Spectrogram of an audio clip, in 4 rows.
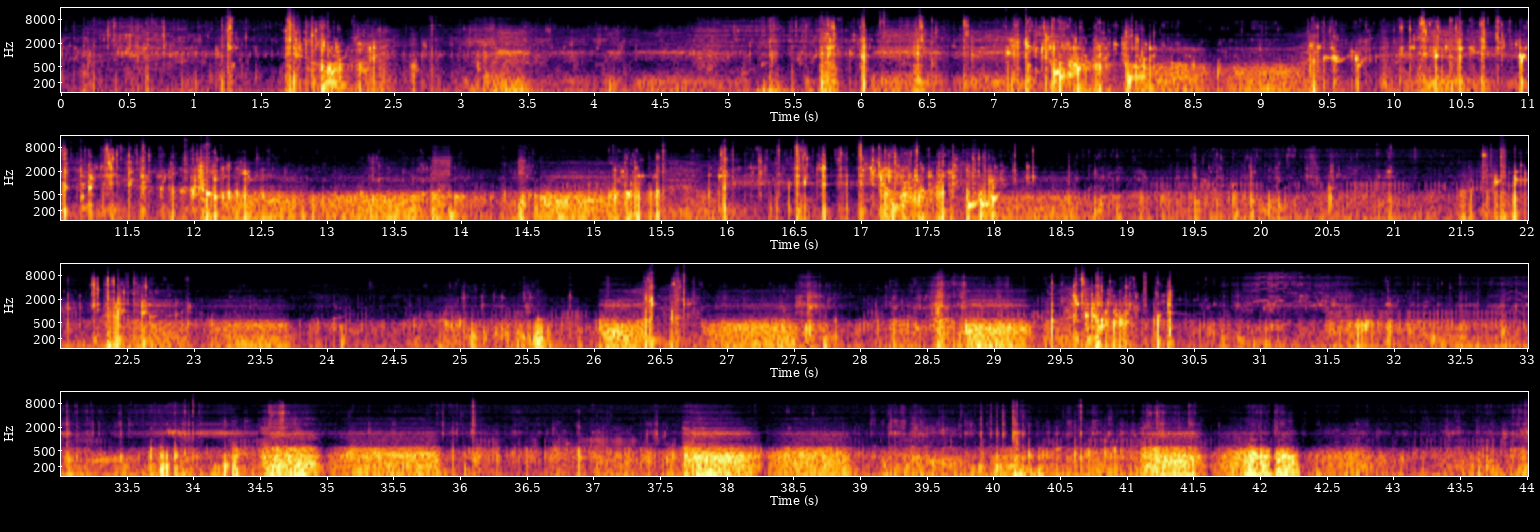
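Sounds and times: water splashing: 0.0 - 12.5, 15.1 - 18.2, 27.6 - 34.4
muffled underwater rushing water: 0.0 - 44.0.

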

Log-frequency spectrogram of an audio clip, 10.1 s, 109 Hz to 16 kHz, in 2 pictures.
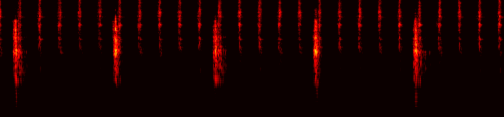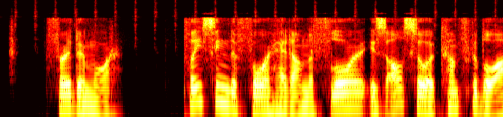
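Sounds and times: clock ticking: 0.0 - 10.0.

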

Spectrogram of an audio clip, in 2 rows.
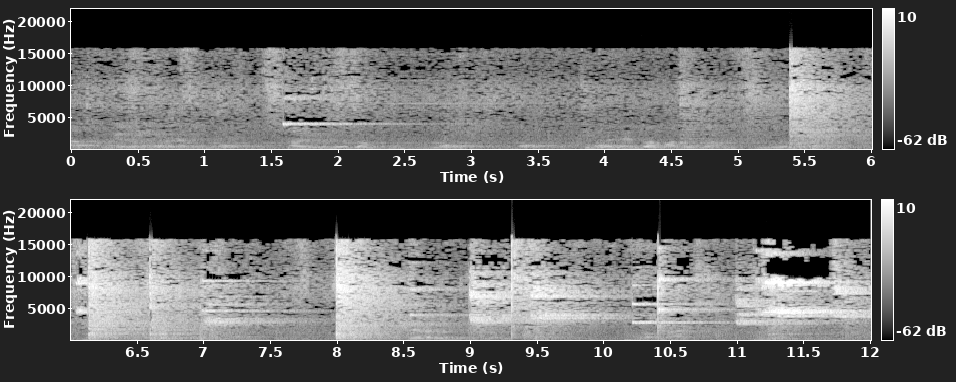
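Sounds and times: racket striking shuttlecock: 5.4 - 8.6, 9.2 - 11.5.

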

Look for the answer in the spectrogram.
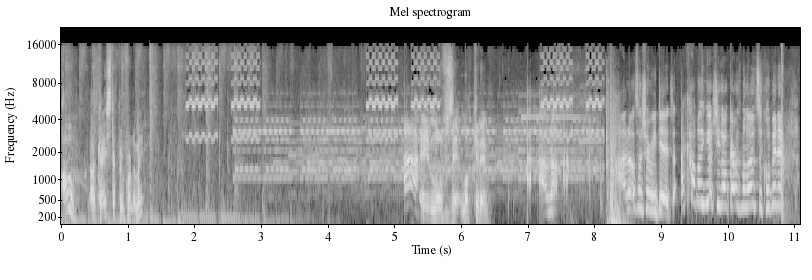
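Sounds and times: mobile phone ringtones: 1.8 - 8.5.

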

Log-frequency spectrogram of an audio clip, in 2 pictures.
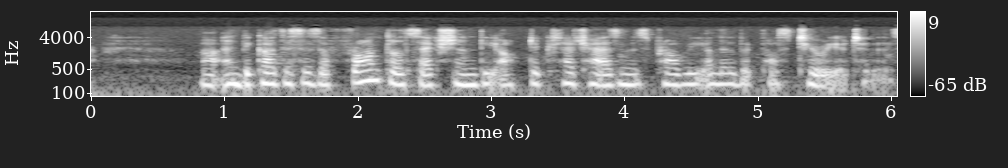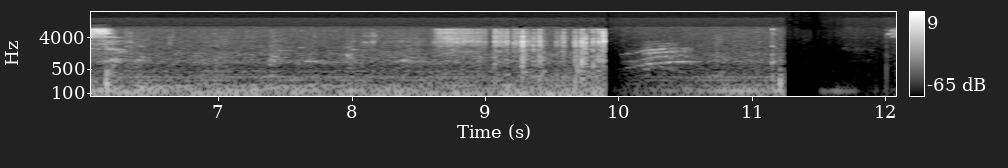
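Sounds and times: faint low hum: 0.0 - 11.2.

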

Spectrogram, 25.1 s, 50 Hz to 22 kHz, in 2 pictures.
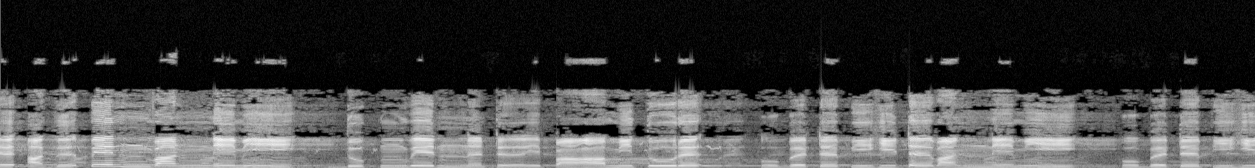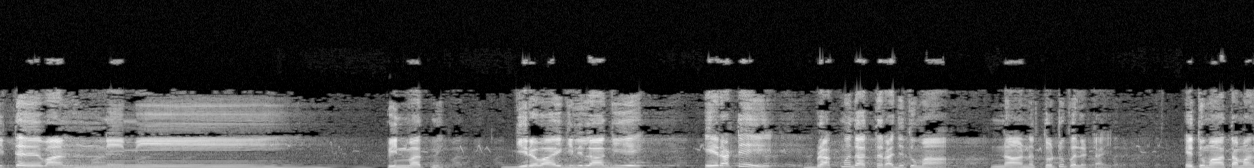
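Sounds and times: man chanting melodic verse: 0.0 - 25.0.

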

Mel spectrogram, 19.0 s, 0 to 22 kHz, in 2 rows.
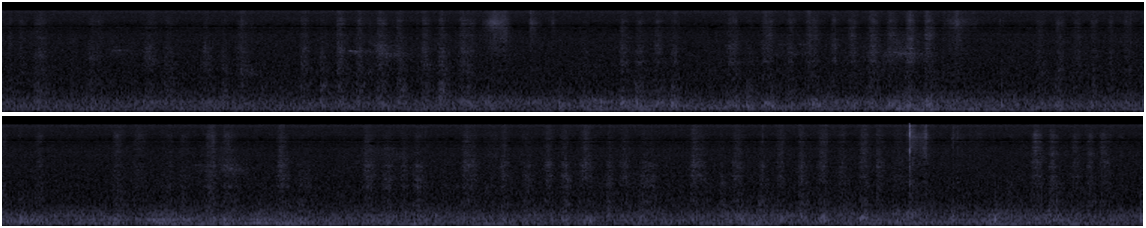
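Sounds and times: pencil scratching on paper: 0.2 - 4.2, 5.1 - 8.0, 8.6 - 17.3, 18.1 - 18.8.

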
